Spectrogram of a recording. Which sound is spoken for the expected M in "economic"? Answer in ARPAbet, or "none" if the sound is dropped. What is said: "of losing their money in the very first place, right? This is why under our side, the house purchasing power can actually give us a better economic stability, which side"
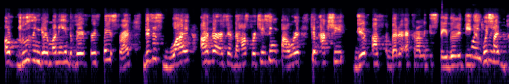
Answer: M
